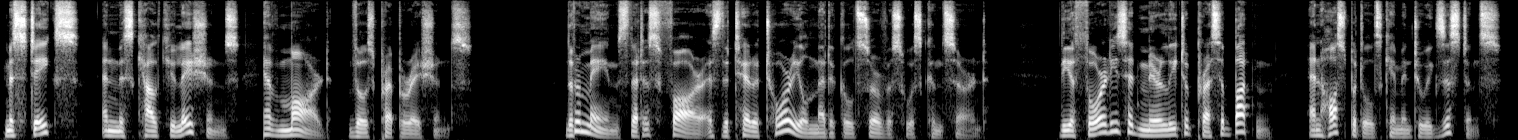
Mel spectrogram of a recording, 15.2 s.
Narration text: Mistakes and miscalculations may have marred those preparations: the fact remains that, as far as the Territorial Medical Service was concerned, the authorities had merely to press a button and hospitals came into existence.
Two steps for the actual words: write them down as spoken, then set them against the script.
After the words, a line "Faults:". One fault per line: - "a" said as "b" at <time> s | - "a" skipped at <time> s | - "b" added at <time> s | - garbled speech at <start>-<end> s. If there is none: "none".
Mistakes and miscalculations have marred those preparations: the remains that, as far as the Territorial Medical Service was concerned, the authorities had merely to press a button and hospitals came into existence.
Faults:
- "may" skipped at 2.4 s
- "fact" skipped at 5.7 s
